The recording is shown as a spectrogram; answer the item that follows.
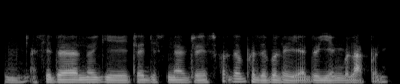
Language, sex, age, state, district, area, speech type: Manipuri, male, 30-45, Manipur, Chandel, rural, conversation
